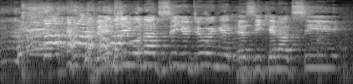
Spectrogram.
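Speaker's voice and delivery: high, slow, grand captain voice; pompous captain. Acted. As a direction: lord it over the crew. Captain addresses crew in character.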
